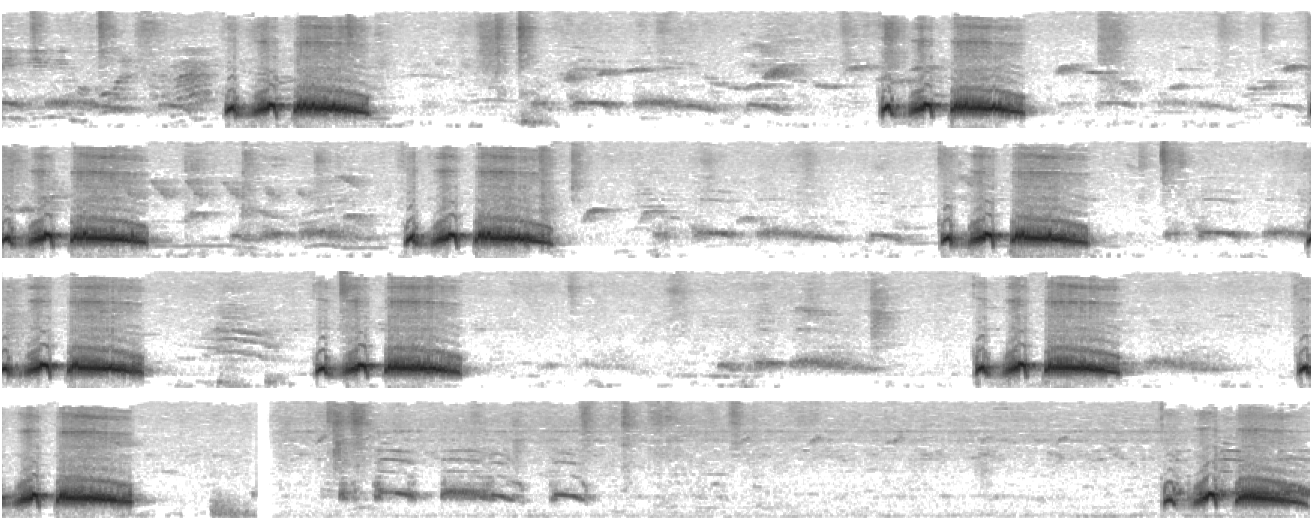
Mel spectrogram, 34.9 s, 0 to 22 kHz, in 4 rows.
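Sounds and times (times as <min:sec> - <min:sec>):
dove cooing: 0:00.0 - 0:02.7, 0:03.4 - 0:27.3, 0:28.4 - 0:30.5, 0:33.8 - 0:34.9
faint high bird calls: 0:28.2 - 0:32.8.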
